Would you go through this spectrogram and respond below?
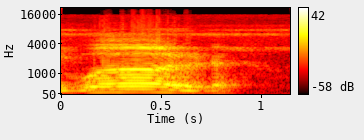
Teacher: Look at the word world, W-O-R-L-D, world, Alright, so you have the sound not with the front, not with the back, it is with the center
